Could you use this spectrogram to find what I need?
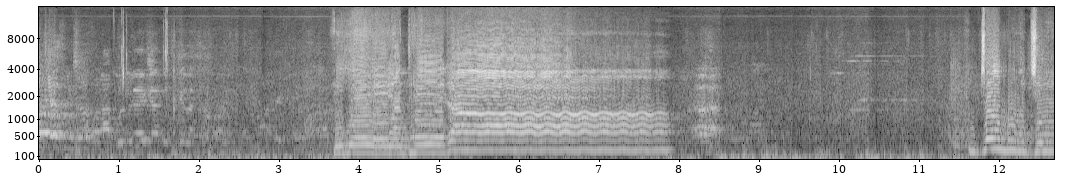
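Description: A man recites and sings in a long, drawn-out voice through a microphone and loudspeakers, with an echo around him.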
